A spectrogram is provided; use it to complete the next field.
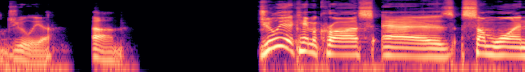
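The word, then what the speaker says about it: Giulia: spelled giu Li a I'm pretty sure it's not pronounced ghoulia and it's just a different way to spell Julia Julia came across as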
